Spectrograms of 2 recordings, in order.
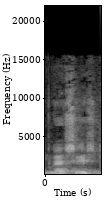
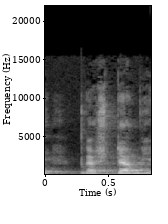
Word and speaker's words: प्रष्टव्य: प्रसृष्टव, प्रसृष्टव, प्रष्टव्य, नहीं, देखिए प्रशिष्ट नहीं है, ये प्रष्टव्य है, प्रष्टव्य।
